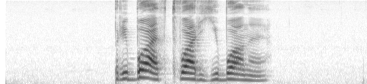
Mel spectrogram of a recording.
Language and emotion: Russian, angry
